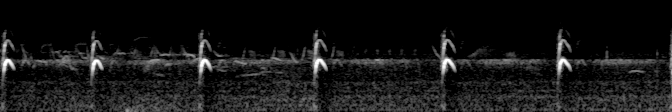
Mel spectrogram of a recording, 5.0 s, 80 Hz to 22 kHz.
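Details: Marmot giving sharp, piercing whistles, each very short and loud, repeated roughly every 0.8 seconds in a steady series, above a quiet background hiss.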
